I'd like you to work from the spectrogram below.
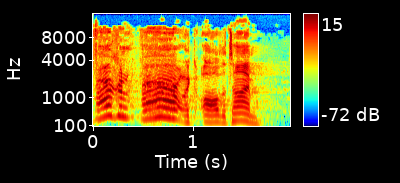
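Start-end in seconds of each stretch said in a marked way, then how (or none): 0.0-0.9 very high, loud, jaw-clamped, through clenched teeth. Retelling how a father cursed at home: swearing through clenched teeth. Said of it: "jaw was wired shut".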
